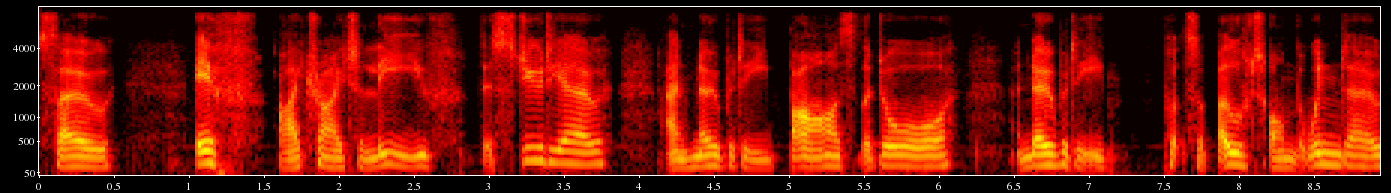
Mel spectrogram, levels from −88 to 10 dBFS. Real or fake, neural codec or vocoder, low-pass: real; none; 7.2 kHz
